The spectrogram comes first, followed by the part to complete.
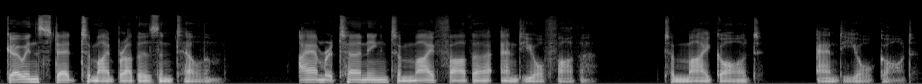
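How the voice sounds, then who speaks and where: Brief: a man doing a solemn, gentle Jesus, very low, slow and unhurried, dry close sound. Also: smooth, no room sound. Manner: slow, grave and soft-spoken. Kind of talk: dramatized scripture reading.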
